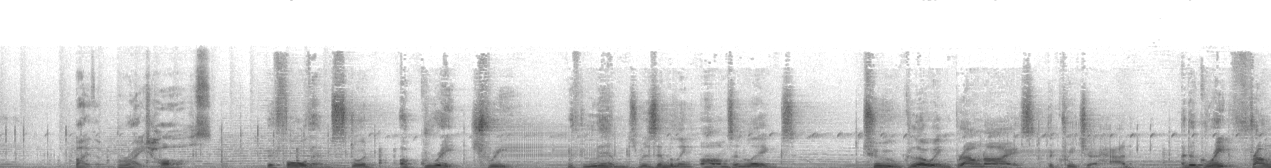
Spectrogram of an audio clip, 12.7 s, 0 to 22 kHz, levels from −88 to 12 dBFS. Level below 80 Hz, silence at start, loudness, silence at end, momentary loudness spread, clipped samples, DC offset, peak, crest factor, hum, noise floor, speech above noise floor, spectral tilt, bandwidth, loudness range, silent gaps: -42 dBFS; 0 s; -22 LUFS; 0 s; 19 LU; under 0.1%; 0.3%; -4 dBFS; 18 dB; none; -42 dBFS; 20 dB; -4.5 dB/octave; 16 kHz; 3 LU; none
